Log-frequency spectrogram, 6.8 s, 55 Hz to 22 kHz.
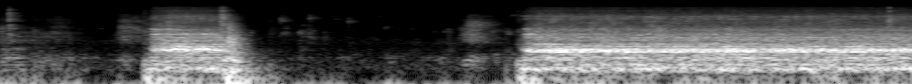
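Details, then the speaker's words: LG 2301 front-load washer, normal cycle start after door lock and load sensing: soft click as the inlet valve actuates, then steady rushing water filling; normal water fill. "then we should hear the valves actuate and the water come into the washing machine that's the proper saw we want you hear valve actuate and then water flowing in"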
